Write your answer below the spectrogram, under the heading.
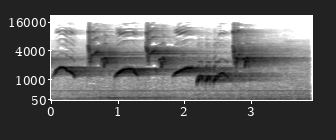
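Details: Song of a white-rumped shama meant to goad rival birds into singing, made of loud arched whistles, each followed by a higher buzzy phrase, repeating about once a second.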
